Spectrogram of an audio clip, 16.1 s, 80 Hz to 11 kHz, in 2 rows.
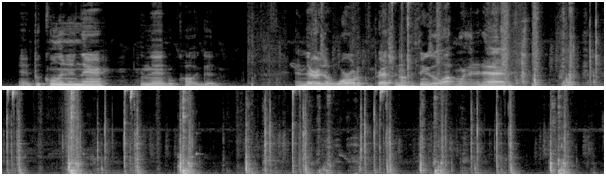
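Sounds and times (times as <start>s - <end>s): metallic clicks and knocks: 7.8s - 10.6s, 11.3s - 12.2s, 12.8s - 15.6s.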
